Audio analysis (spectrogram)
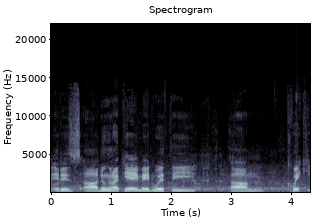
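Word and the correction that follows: Kveik: yeast? I don't know if I'm pronouncing it right. It's the Norwegian yeast. – The Kvike? – Kvike yeast. – That's the way I'm saying it.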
